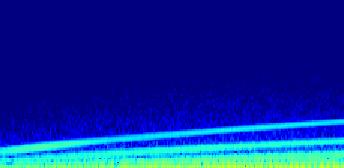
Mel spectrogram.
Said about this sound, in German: programmierte synthetische Innenraumklänge, einige mit mehr, andere mit weniger subharmonischen. Zusätzlich war noch etwas Rauschen beigemischt, mal leiser, mal lauter.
